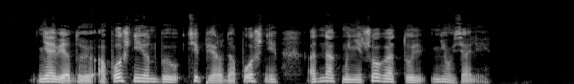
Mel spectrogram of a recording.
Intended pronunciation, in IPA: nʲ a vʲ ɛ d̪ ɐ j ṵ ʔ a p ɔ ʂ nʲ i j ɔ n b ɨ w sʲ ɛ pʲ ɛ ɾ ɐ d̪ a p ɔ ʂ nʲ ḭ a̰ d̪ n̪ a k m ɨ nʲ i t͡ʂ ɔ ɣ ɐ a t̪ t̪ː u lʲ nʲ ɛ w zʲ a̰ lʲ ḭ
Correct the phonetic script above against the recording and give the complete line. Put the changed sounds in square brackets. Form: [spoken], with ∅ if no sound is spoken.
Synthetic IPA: nʲ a vʲ ɛ d̪ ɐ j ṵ ʔ a p ɔ ʂ nʲ i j ɔ n b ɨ w [t͡sʲ] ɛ pʲ ɛ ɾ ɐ d̪ a p ɔ ʂ nʲ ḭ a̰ d̪ n̪ a k m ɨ nʲ i t͡ʂ ɔ ɣ ɐ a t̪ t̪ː u lʲ nʲ ɛ w zʲ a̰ lʲ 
